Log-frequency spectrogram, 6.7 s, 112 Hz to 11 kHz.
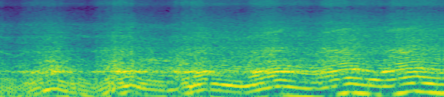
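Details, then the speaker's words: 2018 Honda Beat scooter that lost power at high rpm from a faulty TPS, after the TPS workaround fix: revs up cleanly and pulls smoothly through the range with no stumble or flat spot; throttle response healthy. "oke sudah mantap jadi begitulah tadi cara mengatasi TPS yang sudah rusak ya"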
